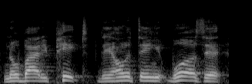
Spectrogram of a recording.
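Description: A middle-aged man from the American South testifying in a TV courtroom, speaking haltingly with many pauses and fillers, respectful toward the judge. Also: fairly high pitch, steady tone, a little mellow. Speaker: litigant. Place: TV courtroom set.

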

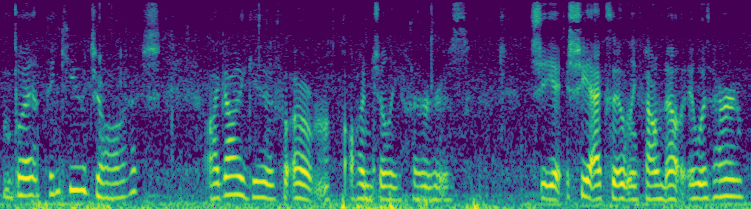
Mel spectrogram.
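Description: A young woman in college chatting casually to her phone camera in a relaxed vlog, upbeat and full of fillers. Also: mid-range voice, unhurried, a little hiss or hum, poor audio. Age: young adult. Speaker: college student vlogger. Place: dorm room and outdoors. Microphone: phone held at arm's length.

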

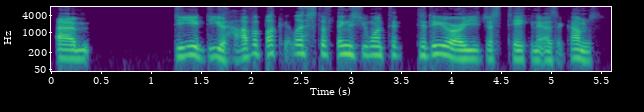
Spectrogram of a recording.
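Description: A man's voice: medium pitch, a little fast, no room sound. A man in his thirties hosting a podcast, asking long friendly questions with many restarts, into a studio mic at home. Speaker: podcast host. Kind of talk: casual interview. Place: home room with collectibles. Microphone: boom studio mic with headphones.

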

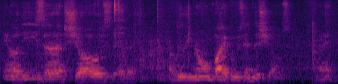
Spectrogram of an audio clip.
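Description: A man's voice: on the low side, little pitch movement, slow, dark tone. An older man giving an informal welcome speech to an audience as playwright and director, with an emphatic, rhetorical manner that keeps checking with listeners. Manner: emphatic, rhetorical, often checks with "right?" and "okay?". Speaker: playwright and director introducing a staged reading. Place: medium-sized indoor rehearsal room with audience. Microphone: camera several metres away. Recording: roomy, distant camera mic with faint noise.

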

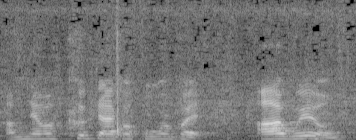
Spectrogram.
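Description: A woman's voice: mid-range voice, fairly even intonation, normal speed, crowd noise, low-quality recording. A woman chatting casually off camera outdoors, adding short, playful remarks. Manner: brief, playful interjections. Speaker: vlogger's partner. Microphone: off-camera, away from the handheld camera.

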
